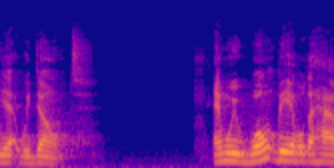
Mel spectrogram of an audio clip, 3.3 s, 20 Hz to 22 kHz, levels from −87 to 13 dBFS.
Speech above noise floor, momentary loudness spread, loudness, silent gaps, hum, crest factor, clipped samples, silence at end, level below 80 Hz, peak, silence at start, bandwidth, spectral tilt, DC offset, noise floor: 44 dB; 13 LU; -19 LUFS; none; none; 18 dB; under 0.1%; 0 s; -60 dBFS; -4 dBFS; 0 s; 10.5 kHz; -7 dB/octave; under 0.1%; -63 dBFS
